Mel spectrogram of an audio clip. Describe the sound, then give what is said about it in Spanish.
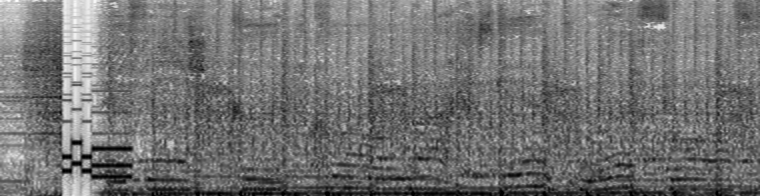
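Background music from a racing video game's car selection screen plays loud and steady, a melodic instrumental loop with a sustained bass line after a brief choppy burst at the start. No voices. “Pero siempre con este tema de fondo, Manufacturer Car Select.”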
